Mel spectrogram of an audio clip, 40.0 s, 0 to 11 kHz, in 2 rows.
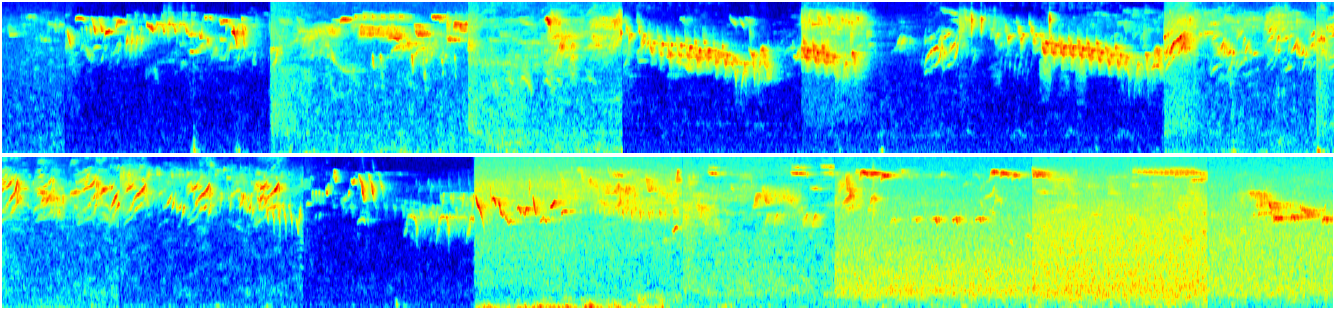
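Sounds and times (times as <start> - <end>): birds singing and calling: 2.2 - 9.7, 17.4 - 39.9.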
